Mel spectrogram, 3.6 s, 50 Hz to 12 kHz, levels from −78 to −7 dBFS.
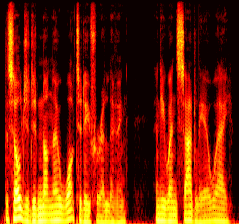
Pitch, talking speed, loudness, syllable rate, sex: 100 Hz, 270 wpm, -18 LUFS, 6.7 syllables/s, male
